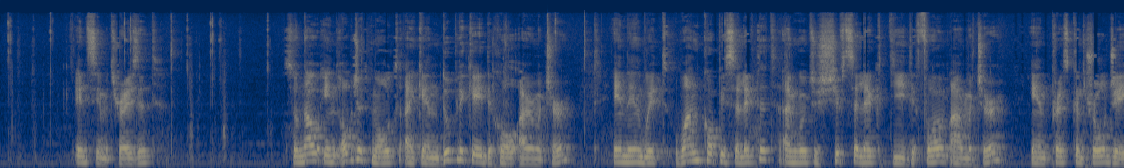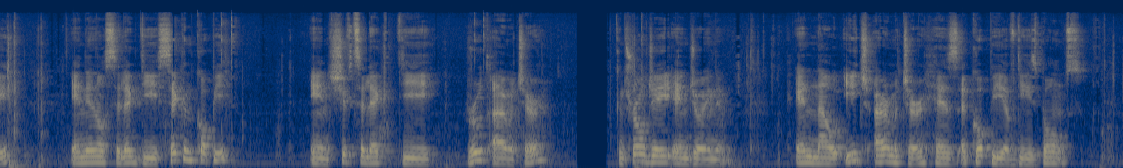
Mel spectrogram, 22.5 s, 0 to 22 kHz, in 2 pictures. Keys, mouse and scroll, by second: 0.2 middle click, 0.5 right click, 1.8 middle click, 2.1 click, 2.4 middle drag, 5.0 shift+d, 5.6 right click, 9.3 shift+click, 11.5 ctrl+j, 13.0 click, 13.6 click, 16.1 ctrl+click, 17.7 ctrl+j, 18.9 middle click.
